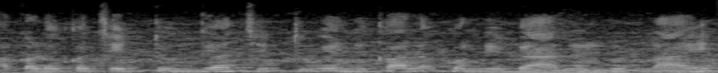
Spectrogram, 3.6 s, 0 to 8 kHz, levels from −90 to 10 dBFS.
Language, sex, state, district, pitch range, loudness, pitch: Telugu, female, Andhra Pradesh, Srikakulam, 170-175 Hz, -27 LUFS, 170 Hz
